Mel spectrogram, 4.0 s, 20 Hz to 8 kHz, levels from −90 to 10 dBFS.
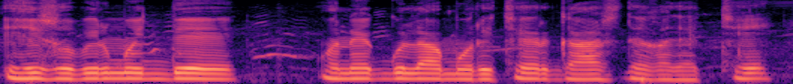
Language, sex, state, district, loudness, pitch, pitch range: Bengali, male, Assam, Hailakandi, -17 LUFS, 150 Hz, 140-155 Hz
